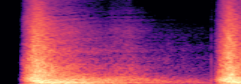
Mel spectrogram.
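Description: A whoosh sound effect with a low rumble under it. It comes in suddenly about a quarter of a second in and fades away over about a second and a half.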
